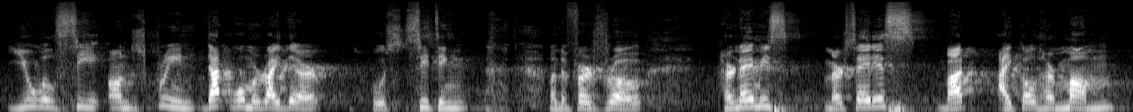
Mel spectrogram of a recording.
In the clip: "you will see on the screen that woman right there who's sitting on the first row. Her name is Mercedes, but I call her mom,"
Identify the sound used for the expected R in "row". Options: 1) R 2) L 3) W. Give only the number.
1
